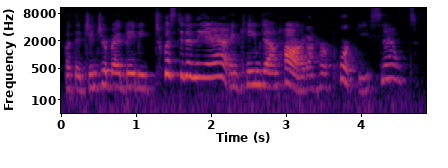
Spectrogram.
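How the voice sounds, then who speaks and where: A woman reading a children's picture book aloud with expressive, dramatic storytelling and drawn-out key words. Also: mid-range voice. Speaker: youth services librarian reading aloud.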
